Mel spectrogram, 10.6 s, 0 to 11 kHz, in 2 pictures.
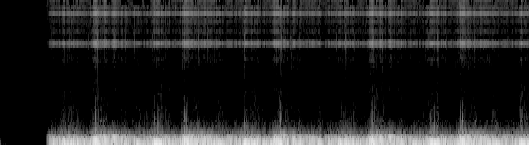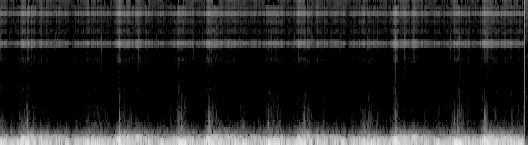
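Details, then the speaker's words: Regular heartbeat near 65 a minute; after the S2 a faint high-pitched blowing early diastolic decrescendo murmur fades toward S1, with systole silent: aortic regurgitation. "an hear you hear the s2 dub then you hear the onset of the high pitched blowing murmur and it gets softer over time until we get back to the s1 love and then during systole there's silence because this is a diastolic murmur so that's aortic regurgitation"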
